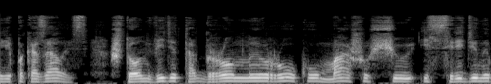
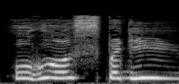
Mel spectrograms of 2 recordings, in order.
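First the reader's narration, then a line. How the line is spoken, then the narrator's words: Shrieked. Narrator (Russian): взвизгнула Гермиона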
